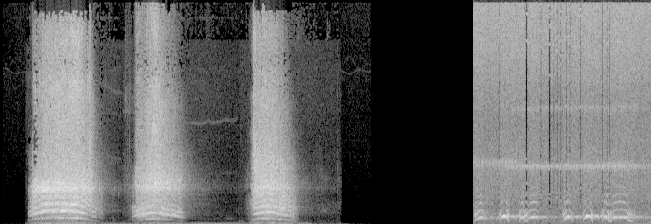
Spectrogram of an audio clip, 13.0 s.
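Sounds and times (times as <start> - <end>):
elephant trumpeting: 0.5 - 4.0, 4.9 - 6.2.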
